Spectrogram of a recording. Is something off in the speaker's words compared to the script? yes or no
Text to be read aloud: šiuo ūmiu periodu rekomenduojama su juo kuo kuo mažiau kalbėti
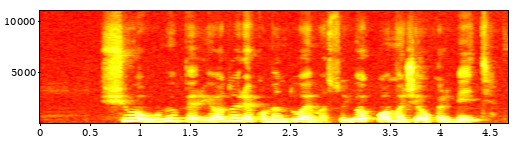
yes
